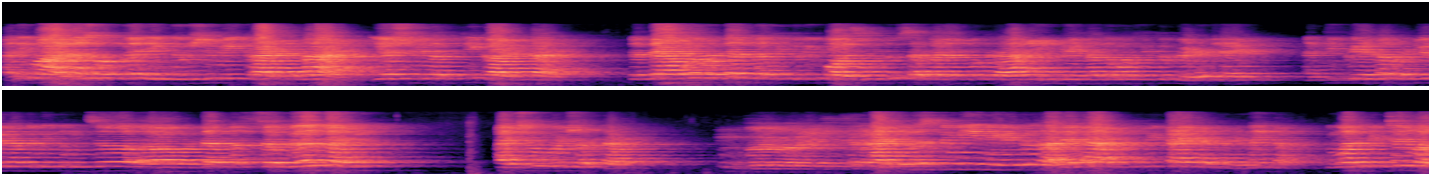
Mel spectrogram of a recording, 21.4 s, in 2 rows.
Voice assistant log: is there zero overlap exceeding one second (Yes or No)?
Yes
